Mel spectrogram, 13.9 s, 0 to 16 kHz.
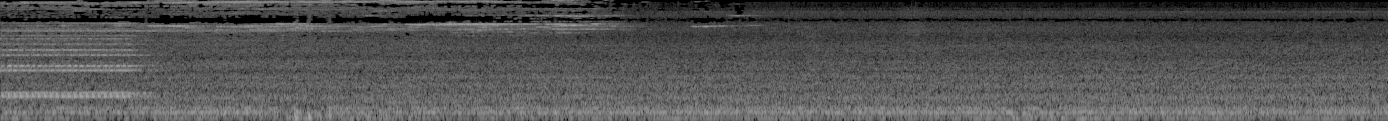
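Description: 500 Series Shinkansen pulling slowly in along the platform: a steady low rumble of the running gear, with a few short thumps about three seconds in. A steady electronic tone cuts off about a second and a half in.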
